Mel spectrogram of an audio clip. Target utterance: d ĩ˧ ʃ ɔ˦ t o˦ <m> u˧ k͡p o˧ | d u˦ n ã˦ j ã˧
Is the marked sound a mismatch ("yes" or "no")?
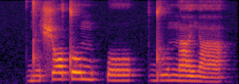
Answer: no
